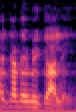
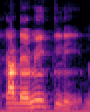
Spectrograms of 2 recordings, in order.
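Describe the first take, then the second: First: Academically as "e-ka-de-mi-KA-li"; full "-ka-li" ending on academically; wrong local form. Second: Academically said "e-ka-de-mik-li"; silent A. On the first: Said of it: "not academically". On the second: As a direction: drop the A in academically, ending "-mikli". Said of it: "keep silent A". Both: Shown as a demonstration.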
